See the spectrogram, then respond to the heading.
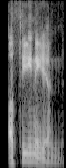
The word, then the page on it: Athenian: American English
